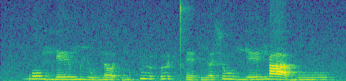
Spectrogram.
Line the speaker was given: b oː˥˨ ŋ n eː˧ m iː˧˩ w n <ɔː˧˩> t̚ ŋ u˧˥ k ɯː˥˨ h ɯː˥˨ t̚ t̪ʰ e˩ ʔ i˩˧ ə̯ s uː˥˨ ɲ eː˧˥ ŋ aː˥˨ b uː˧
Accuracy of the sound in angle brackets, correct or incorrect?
incorrect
